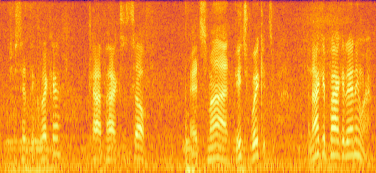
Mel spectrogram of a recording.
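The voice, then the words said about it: Boston accent. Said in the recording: “Is that a Boston accent?”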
